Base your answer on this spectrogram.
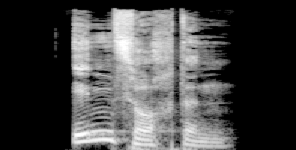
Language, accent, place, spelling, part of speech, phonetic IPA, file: German, Germany, Berlin, Inzuchten, noun, [ˈɪnˌt͡sʊxtn̩], De-Inzuchten.ogg
- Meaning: plural of Inzucht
